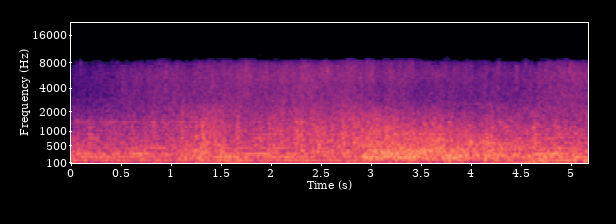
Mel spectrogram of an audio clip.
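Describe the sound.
A thunderstorm with heavy rain gives a dense, steady hiss of downpour, joined by a deep rolling rumble of thunder that swells in the second half.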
